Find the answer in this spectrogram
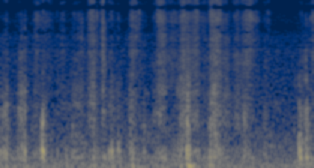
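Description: Near silence with faint handling noises: light rustles of a cotton rope and a soft knock a little past halfway as hands move over a rope-tied cardboard box.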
